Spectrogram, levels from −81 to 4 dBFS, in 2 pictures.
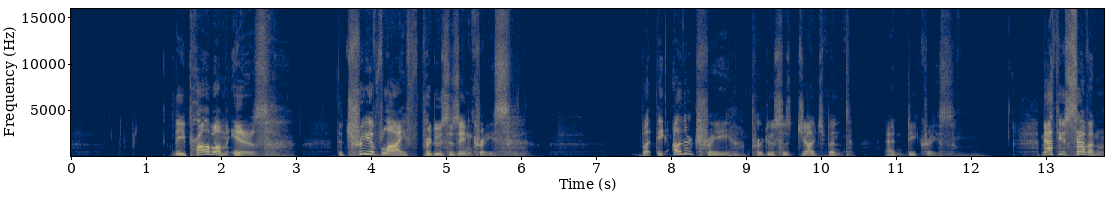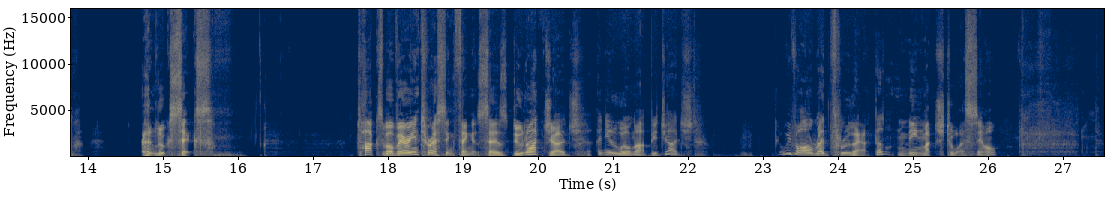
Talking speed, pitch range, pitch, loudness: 115 wpm, 140-230 Hz, 170 Hz, -24 LUFS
